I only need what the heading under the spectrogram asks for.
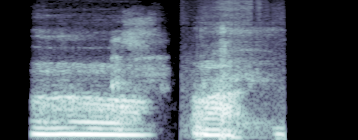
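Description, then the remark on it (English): A person fakes a yawn: a drawn-out, groaning vocal stretch, a brief pause, then a shorter sighing moan that trails off. “Oh, you got to stand up and yawn like you meant to do it.”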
